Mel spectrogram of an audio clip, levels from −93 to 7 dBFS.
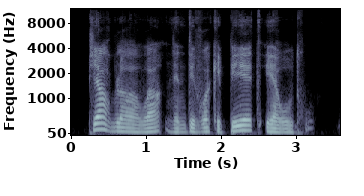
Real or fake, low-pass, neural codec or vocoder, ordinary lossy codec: real; 10.8 kHz; none; Opus, 16 kbps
